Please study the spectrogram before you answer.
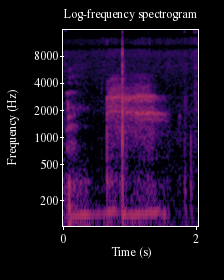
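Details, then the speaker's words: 17-year-old cat sleeping on a heated panel in his bunk: faint, steady, low rumbling breath sound with a few soft handling clicks; cat snoring. "I don't know if you can hear that fudgy snoring oh to be a"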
